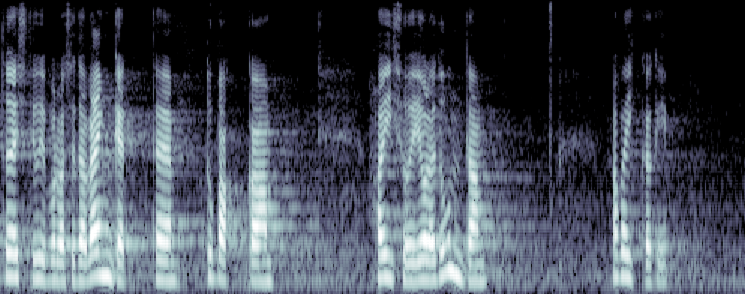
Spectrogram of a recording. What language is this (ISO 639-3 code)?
est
